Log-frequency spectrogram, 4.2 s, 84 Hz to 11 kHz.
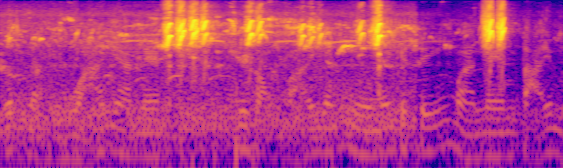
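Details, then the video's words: Male and female black white-bellied swallows calling the flock to roost, a trapping lure for the August 2024 bird season: a fast, chattering run of bright twitters, then a paired chirp, over a dense low background of bird murmur. "Tiếng ÉN GỌI BẦY Bẫy Lưới Và Nhựa Chuẩn Nhất 2024 - ÉN đen gọi bầy trống mái"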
